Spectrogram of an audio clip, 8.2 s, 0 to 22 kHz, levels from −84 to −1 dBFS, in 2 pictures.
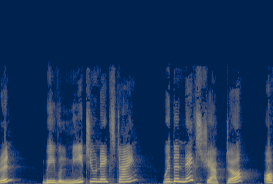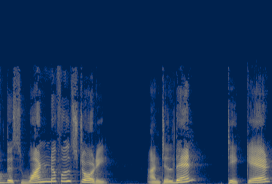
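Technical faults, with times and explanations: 3.89 s, AAC frame loss with concealment: audio about 10 ms long, fitting one low-delay frame, likely from AAC-ELD coding, was lost. The decoder patched the gap from the last good spectrum, leaving a brief smeared, noisy blip in the speech.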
